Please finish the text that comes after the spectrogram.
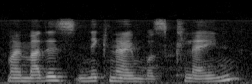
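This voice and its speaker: A South African woman in her sixties, a native Afrikaans speaker, gently explaining each detail of her craft journal. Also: deep voice, takes it slowly, a little hiss or hum, low-quality recording. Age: 60s. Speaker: craft channel host. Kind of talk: crafting show-and-tell flip-through.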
